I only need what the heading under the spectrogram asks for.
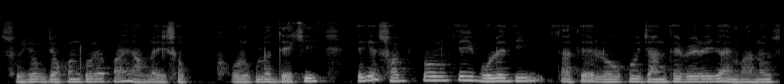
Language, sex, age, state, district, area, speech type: Bengali, male, 30-45, West Bengal, Darjeeling, rural, spontaneous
